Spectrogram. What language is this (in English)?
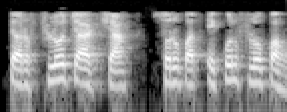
Marathi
